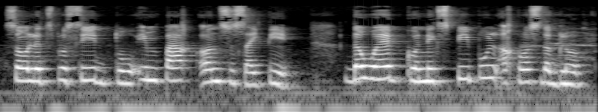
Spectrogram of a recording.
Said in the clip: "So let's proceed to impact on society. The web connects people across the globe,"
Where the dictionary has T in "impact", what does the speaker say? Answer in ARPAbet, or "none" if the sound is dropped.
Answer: T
